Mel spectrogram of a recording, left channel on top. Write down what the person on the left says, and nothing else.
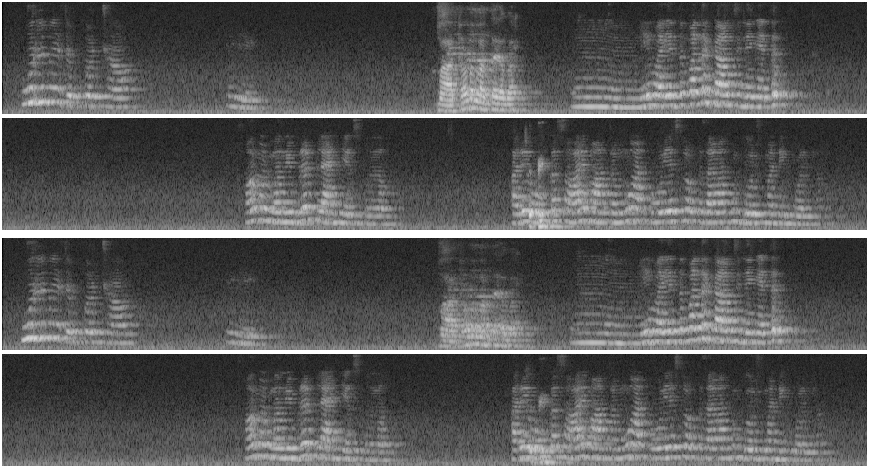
మాట్లాడాల అంతే కదా
చెప్పి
